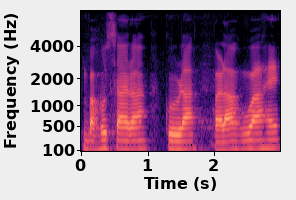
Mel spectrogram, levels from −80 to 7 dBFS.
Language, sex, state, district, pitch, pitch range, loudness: Hindi, male, Uttar Pradesh, Lucknow, 120 Hz, 115-125 Hz, -16 LUFS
